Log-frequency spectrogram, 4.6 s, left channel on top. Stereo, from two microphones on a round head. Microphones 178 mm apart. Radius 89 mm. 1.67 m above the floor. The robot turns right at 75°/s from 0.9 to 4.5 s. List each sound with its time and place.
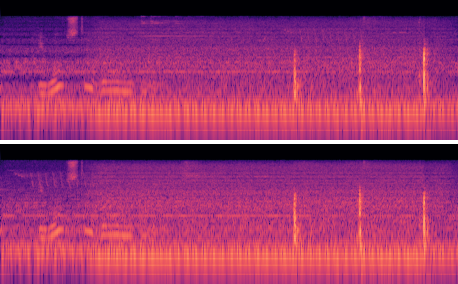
0.3 s a man speaking: straight behind; by 2.0 s 100° right
2.9 s footsteps: 55° right (ahead or behind); by 4.4 s 40° left (ahead or behind)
